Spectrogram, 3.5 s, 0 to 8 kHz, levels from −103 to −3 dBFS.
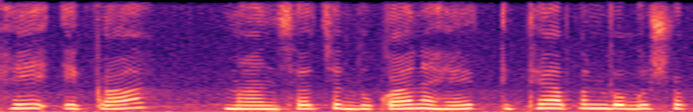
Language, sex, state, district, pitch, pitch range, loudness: Marathi, female, Maharashtra, Chandrapur, 270 Hz, 255-280 Hz, -14 LUFS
